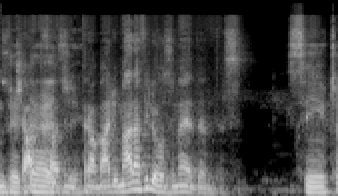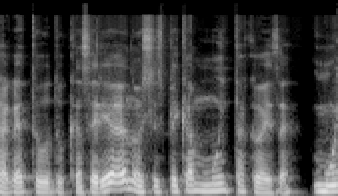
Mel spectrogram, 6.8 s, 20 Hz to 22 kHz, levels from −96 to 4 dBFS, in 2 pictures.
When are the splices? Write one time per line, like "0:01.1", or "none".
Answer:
0:02.7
